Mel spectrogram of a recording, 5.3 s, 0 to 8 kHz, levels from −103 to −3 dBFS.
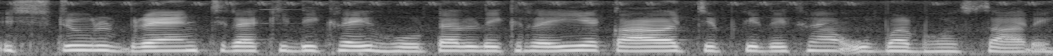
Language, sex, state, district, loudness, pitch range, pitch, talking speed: Hindi, female, Bihar, Bhagalpur, -22 LUFS, 185-200 Hz, 190 Hz, 205 wpm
